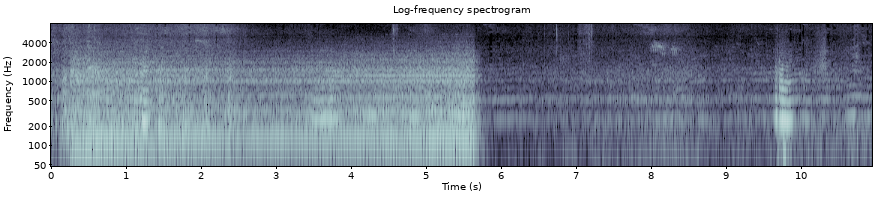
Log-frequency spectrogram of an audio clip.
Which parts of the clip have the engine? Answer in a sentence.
You can hear the engine from 0.1 to 5.7 s.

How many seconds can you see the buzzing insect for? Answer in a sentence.
The buzzing insect can be heard for 11 seconds in total.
